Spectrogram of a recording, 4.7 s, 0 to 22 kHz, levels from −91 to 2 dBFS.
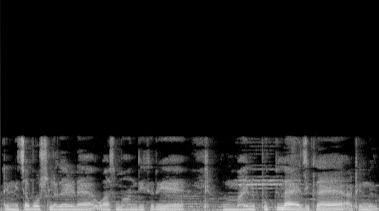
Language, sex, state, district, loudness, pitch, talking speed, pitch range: Marwari, female, Rajasthan, Nagaur, -18 LUFS, 175 Hz, 215 wpm, 170-185 Hz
